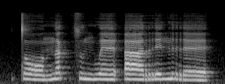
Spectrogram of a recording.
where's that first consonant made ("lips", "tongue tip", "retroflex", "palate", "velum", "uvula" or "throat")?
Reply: tongue tip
